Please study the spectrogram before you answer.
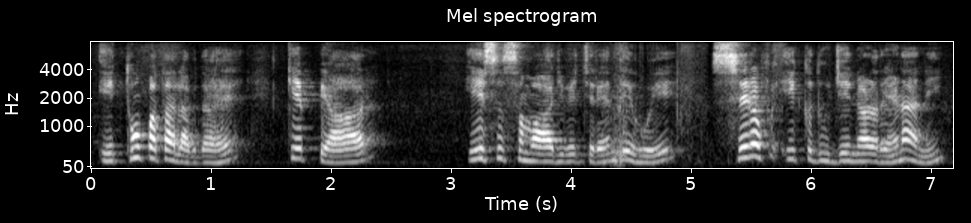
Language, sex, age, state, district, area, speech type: Punjabi, male, 45-60, Punjab, Rupnagar, rural, spontaneous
